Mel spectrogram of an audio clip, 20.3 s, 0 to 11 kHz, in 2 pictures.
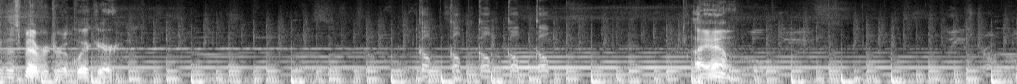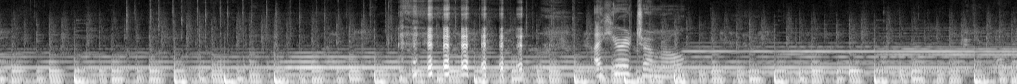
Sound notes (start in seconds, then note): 9.9 laughing; 17.8 upbeat music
